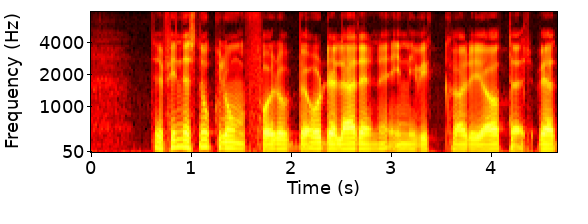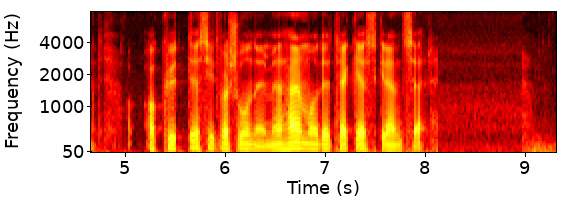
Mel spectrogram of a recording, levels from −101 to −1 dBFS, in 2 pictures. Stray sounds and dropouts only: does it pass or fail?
pass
